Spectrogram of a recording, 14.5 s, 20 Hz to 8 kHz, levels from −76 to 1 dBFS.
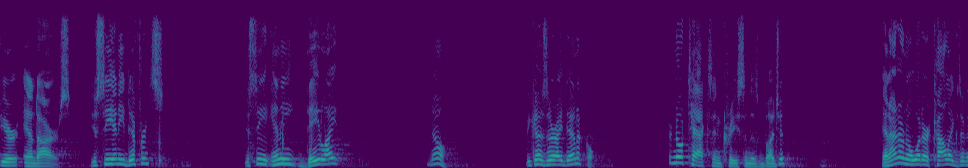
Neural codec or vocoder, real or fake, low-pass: none; real; 7.2 kHz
